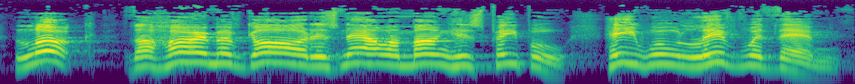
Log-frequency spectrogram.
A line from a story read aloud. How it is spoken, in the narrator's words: a loud shout saying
